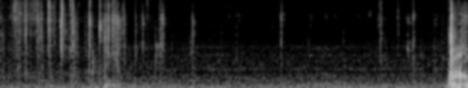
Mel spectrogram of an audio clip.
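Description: Scissors snip and crinkle through foil baseball card packs at a tabletop break, with a cluster of quick sharp clicks and rustles, a quieter stretch, then a louder crinkling burst at the end.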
